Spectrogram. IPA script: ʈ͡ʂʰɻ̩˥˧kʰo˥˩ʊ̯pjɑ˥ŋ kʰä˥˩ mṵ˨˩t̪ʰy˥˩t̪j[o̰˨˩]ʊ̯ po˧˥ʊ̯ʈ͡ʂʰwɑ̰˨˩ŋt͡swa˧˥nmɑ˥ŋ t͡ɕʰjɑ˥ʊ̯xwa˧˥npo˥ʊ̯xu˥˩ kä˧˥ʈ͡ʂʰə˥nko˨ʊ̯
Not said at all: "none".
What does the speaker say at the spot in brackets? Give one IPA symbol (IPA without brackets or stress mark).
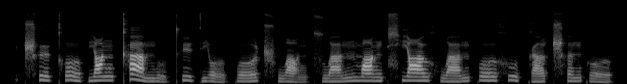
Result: o̰˨˩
